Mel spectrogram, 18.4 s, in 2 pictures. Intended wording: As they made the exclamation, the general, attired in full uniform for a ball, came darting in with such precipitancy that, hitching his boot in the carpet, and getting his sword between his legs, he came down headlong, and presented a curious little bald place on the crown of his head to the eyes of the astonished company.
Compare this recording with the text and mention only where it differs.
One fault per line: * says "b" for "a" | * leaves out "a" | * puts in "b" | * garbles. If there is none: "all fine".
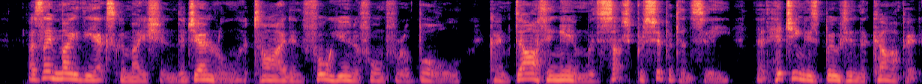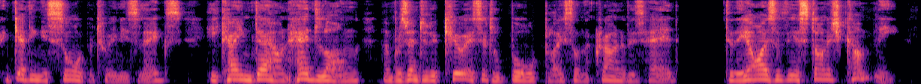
all fine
